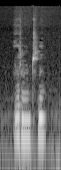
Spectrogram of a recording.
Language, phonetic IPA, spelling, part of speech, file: Polish, [ˈzrɛ̃n͇t͡ʃnɨ], zręczny, adjective, LL-Q809 (pol)-zręczny.wav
